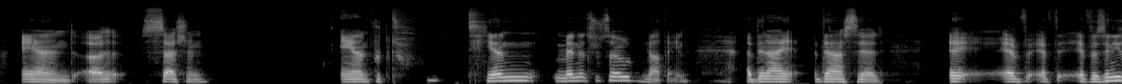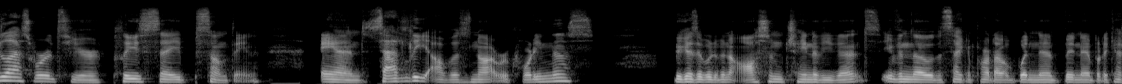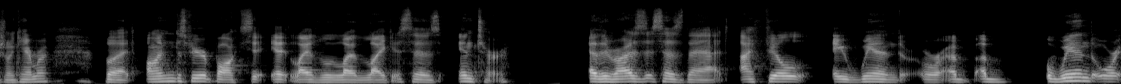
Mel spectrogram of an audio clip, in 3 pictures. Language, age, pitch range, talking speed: English, 20-39, 115-140 Hz, 155 wpm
